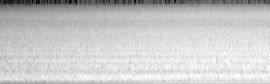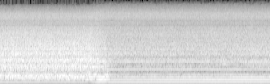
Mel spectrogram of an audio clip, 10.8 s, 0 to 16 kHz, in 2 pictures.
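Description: Ventry 1.5 hp electric positive-pressure fan spinning up to full speed with a solid shroud wrapped around its propeller: a loud, rushing noise as the shrouded propeller is starved of air. About seven and a half seconds in, the shroud comes off and the fan drops to a quieter, steadier hum.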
